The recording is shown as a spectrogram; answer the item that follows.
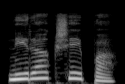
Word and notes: ನಿರಾಕ್ಷೇಪ: Kannada

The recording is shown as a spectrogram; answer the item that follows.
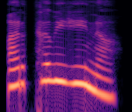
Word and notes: ಅರ್ಥವಹೀನೆ: arthavihīne

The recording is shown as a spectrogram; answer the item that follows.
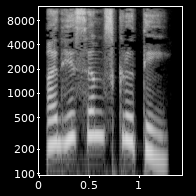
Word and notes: ಅಧಿಸಂಸ್ಕೃತಿ: adhisamsktritī

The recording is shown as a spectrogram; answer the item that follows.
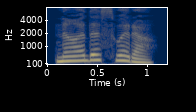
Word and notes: ನಾದಸ್ವರ: nāda svara

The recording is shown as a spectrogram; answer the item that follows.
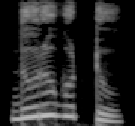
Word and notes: ದುರುಗುಟ್ಟು: duruguṭṭu

